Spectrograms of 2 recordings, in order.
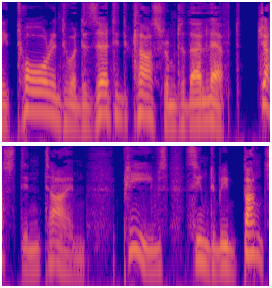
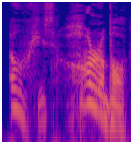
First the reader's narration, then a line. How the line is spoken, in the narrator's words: whispered Hermione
